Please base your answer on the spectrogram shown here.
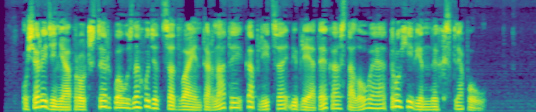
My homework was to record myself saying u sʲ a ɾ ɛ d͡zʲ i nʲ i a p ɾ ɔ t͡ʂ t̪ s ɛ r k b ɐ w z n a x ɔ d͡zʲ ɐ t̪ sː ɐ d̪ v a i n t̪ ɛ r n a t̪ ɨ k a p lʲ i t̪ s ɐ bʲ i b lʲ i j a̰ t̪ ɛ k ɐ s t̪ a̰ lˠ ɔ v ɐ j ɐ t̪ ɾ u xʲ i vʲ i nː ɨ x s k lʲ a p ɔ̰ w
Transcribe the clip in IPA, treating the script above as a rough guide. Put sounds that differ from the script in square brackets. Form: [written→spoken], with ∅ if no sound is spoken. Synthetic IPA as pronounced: u sʲ a ɾ ɛ d͡zʲ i nʲ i a p ɾ ɔ t͡ʂ t̪ s ɛ r k [b→v] ɐ w z n a x ɔ d͡zʲ ɐ t̪ sː ɐ d̪ v a i n t̪ ɛ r n a t̪ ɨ k a p lʲ i t̪ s ɐ bʲ i b lʲ i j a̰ t̪ ɛ k ɐ s t̪ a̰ lˠ ɔ v ɐ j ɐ t̪ ɾ [u→ɔ] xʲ i vʲ i nː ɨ x s k lʲ a p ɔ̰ w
